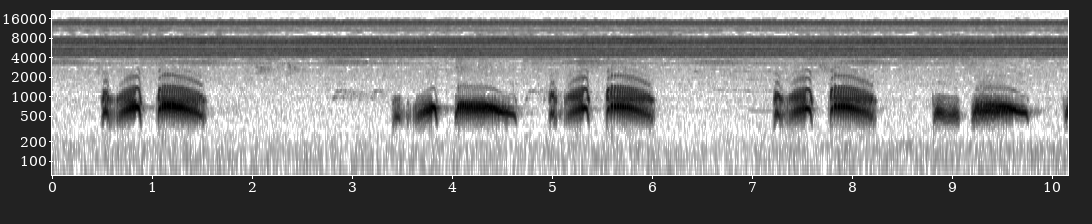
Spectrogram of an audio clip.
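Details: Spotted dove (tekukur) heard in a luring context: around five low, rounded cooing phrases of two or three notes each, spaced by brief pauses, with no other sounds.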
